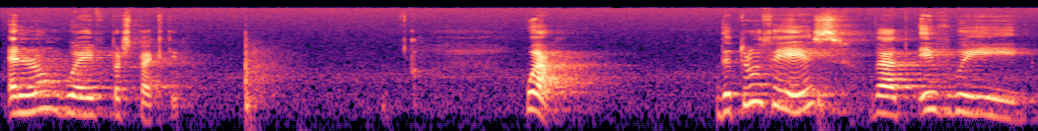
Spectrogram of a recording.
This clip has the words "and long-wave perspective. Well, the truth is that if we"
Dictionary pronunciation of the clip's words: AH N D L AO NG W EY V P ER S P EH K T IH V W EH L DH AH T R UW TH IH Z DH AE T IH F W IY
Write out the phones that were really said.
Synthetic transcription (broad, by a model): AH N L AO NG W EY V P ER S P EH K T IH V W EH L DH AH T R UW TH IH Z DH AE T IH F W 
